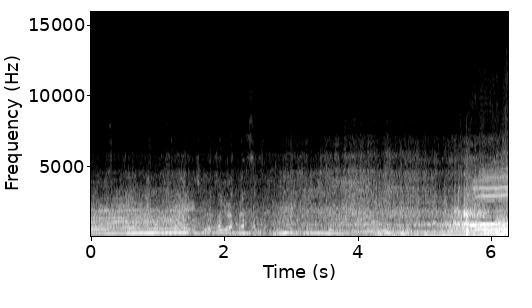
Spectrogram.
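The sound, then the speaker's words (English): A car brakes hard, going fast into a turn and hard out of it, tires skidding and squealing over a steady engine drone. The sound is loud, sustained for several seconds and swelling again at the end. “Very nice little turn in there. Hard down, fast in, on the brakes. Hard out.”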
